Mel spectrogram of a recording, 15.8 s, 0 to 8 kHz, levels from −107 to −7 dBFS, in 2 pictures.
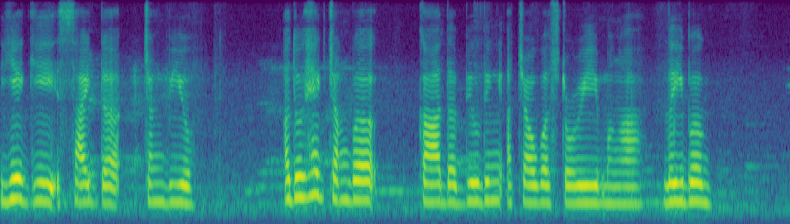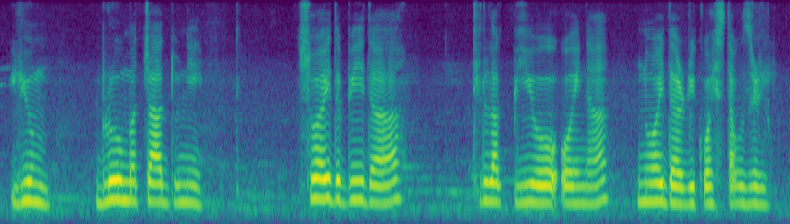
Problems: background conversations at intervals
